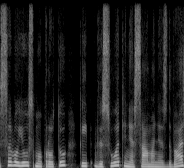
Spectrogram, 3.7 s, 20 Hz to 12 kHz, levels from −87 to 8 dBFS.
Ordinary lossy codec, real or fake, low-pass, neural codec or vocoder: Opus, 16 kbps; fake; 10.8 kHz; codec, 24 kHz, 1.2 kbps, DualCodec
